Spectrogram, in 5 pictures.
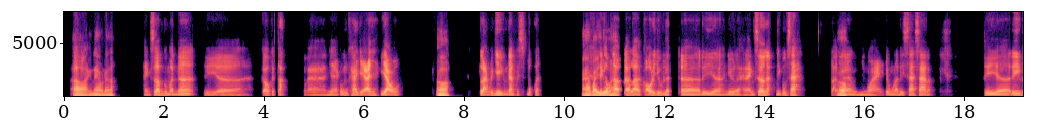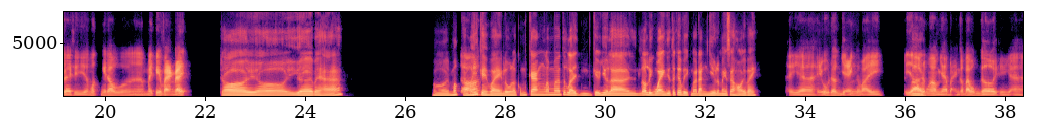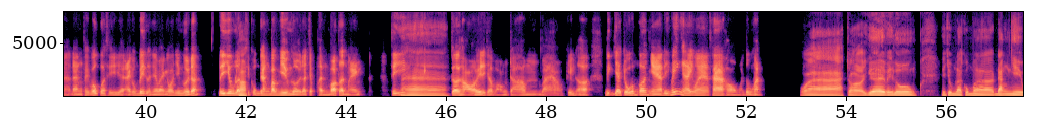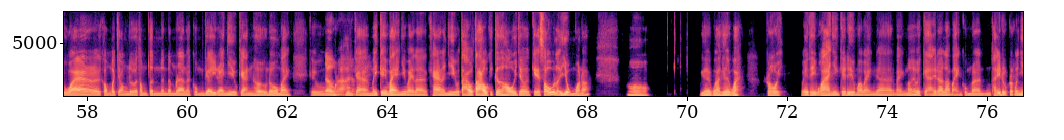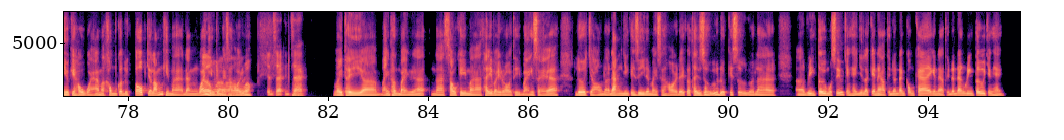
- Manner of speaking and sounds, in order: tapping; surprised: "Trời ơi, ghê vậy hả?"; in English: "post"; other background noise; tongue click
- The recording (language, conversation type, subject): Vietnamese, podcast, Bạn chọn đăng gì công khai, đăng gì để riêng tư?
- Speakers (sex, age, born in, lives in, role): male, 25-29, Vietnam, Vietnam, host; male, 30-34, Vietnam, Vietnam, guest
